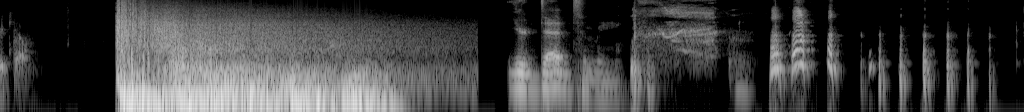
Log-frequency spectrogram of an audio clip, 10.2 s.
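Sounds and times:
explosion sound effect: 0:01.2 - 0:04.8
speech: 0:05.1 - 0:08.1
laughter: 0:06.3 - 0:10.0.

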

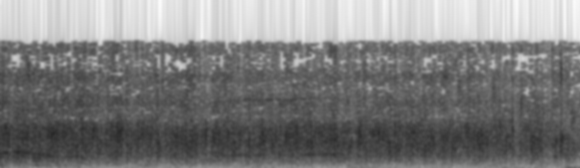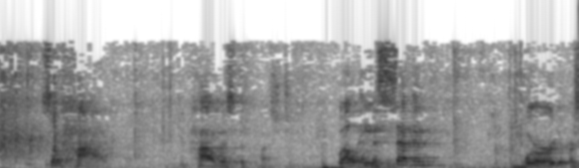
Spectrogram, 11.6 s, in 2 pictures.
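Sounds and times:
audience applause: 0:00.0 - 0:06.6
speech: 0:06.3 - 0:07.0, 0:07.6 - 0:10.4, 0:11.0 - 0:11.5.

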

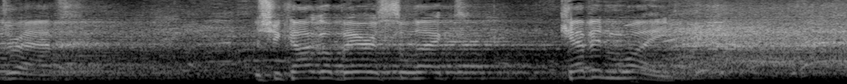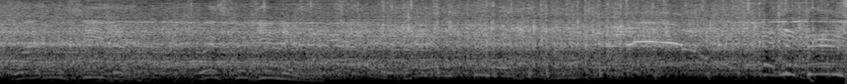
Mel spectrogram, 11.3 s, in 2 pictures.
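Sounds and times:
speech: 0:00.0 - 0:00.5, 0:01.7 - 0:05.0, 0:10.9 - 0:11.2
crowd applauding and cheering: 0:04.6 - 0:11.2.

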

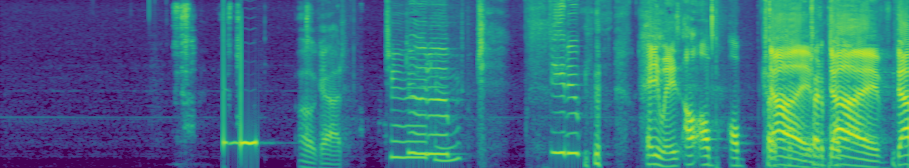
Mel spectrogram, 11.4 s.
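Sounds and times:
Skype call tone like a sonar beep: 0:02.8 - 0:03.4
speech: 0:03.8 - 0:05.9, 0:06.9 - 0:11.3.

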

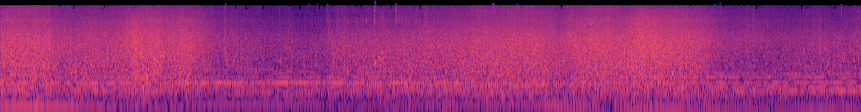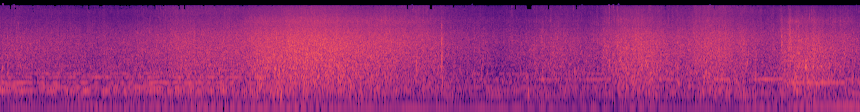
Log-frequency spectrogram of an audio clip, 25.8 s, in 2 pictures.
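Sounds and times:
faint engine-like drone: 0:00.0 - 0:25.8
low constant hum: 0:00.0 - 0:25.8
waves washing onto the shore: 0:00.0 - 0:25.8.

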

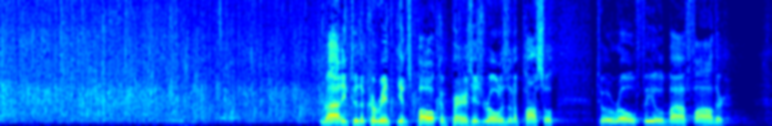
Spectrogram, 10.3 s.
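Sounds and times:
audience clapping hands: 0:00.0 - 0:06.4
speech: 0:04.3 - 0:09.8.

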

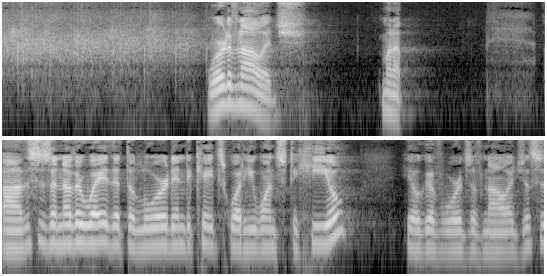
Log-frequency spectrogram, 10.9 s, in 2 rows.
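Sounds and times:
audience applause: 0:00.0 - 0:02.3
speech: 0:02.0 - 0:03.1, 0:03.8 - 0:04.1, 0:05.4 - 0:10.8.

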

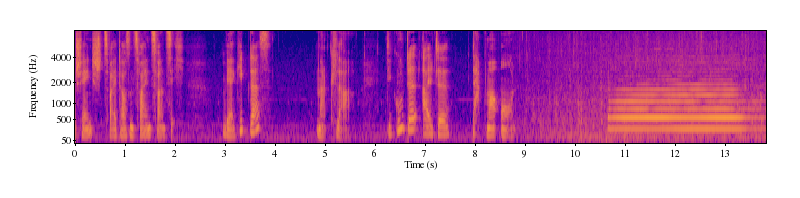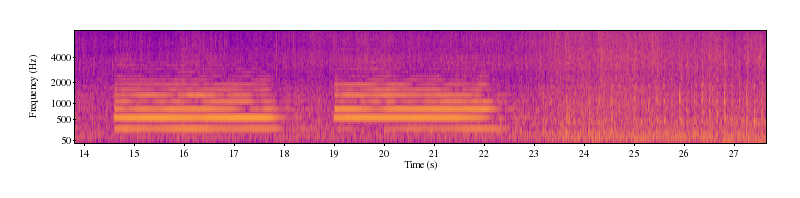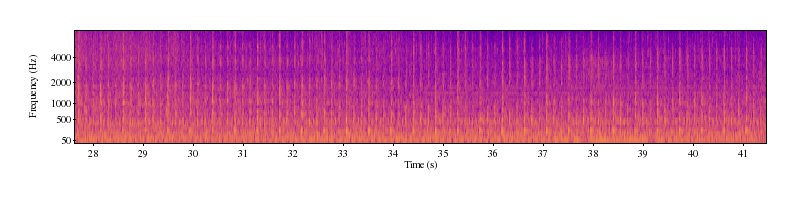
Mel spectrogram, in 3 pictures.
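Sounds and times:
speech: 0:00.0 - 0:02.3, 0:02.9 - 0:04.0, 0:04.8 - 0:05.6, 0:06.2 - 0:08.9, 0:10.6 - 0:11.8
rumbling engine: 0:09.0 - 0:41.4
ship horn blasts: 0:10.6 - 0:23.2.

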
